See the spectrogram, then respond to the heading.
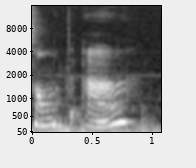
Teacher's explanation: When you add the number 1 to it, then we're going to make a liaison and it becomes 101.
